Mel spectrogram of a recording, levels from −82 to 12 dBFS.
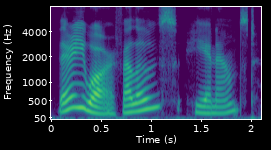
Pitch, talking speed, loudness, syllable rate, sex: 220 Hz, 170 wpm, -17 LUFS, 6.0 syllables/s, female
